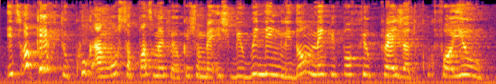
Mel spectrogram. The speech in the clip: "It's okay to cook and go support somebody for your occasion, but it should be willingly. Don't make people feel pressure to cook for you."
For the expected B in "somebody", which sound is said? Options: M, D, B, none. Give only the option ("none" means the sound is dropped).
none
